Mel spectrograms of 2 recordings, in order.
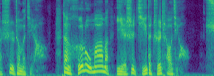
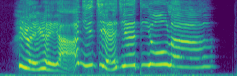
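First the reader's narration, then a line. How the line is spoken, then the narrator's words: Grandmother crying. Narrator (Chinese): 奶奶哭了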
